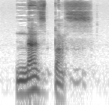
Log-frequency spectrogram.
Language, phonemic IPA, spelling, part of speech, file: Navajo, /nɑ́zpɑ̃̀s/, názbąs, verb / noun / numeral, Nv-názbąs.ogg
- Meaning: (verb) it is circular, round; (noun) a circle; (numeral) zero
